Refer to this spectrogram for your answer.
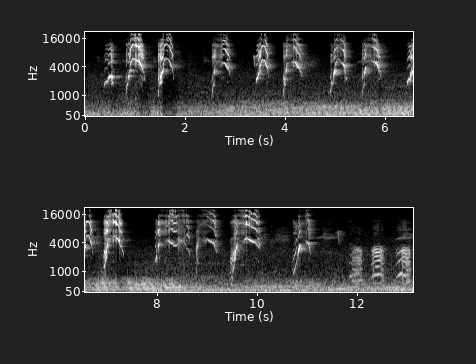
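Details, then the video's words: Female monkey screaming on being left alone: about fifteen high, piercing screams repeated briskly, then lower, pulsed calls at the close, over a steady low background hum. "Sound of monkey berlin scream when all leave her alone, monyet berlin berteriKmak sendirian"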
